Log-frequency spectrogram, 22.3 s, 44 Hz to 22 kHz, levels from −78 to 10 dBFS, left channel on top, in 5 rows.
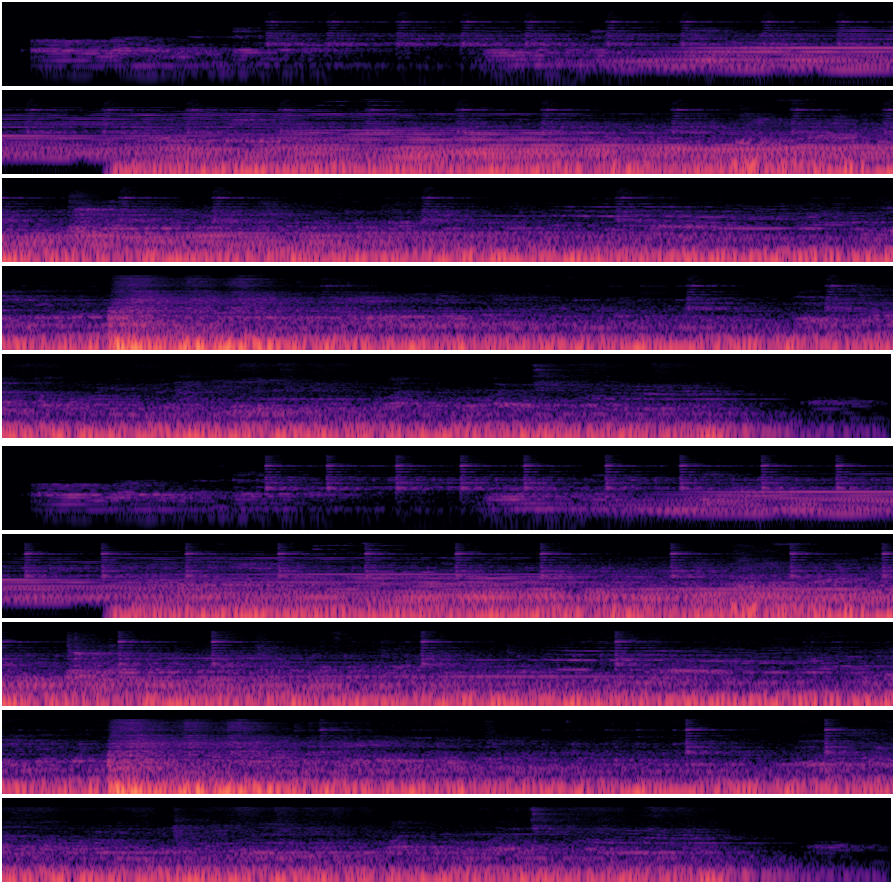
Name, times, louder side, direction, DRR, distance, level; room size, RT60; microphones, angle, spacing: voice 1, 0.1-1.6 2.3-3.9 5.0-6.2 6.5-7.1 8.1-8.7 12.1-12.4 13.8-14.1 17.8-18.2 21.8-22.1, equal, 60° left, -3 dB, 0.7 m, -52 dB
sound 1, 1.1-18.0, right 3 dB, 45° right, 0.3 m, -52 dB
sound 2, 2.5-13.5, left 1 dB, 85° left, 0.3 m, -41 dB
sound 3, 5.0-21.4, equal, 85° right, 0.8 m, -30 dB
voice 2, 8.5-11.3 13.1-16.2 16.5-16.6 17.3-20.8, equal, 15° left, -8 dB, 0.5 m, -52 dB
2.5 x 2.3 x 3.6 m, 1.3 s
head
